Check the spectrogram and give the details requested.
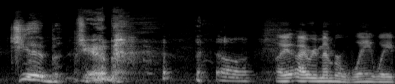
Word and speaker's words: GIF: It's pronounced jib.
